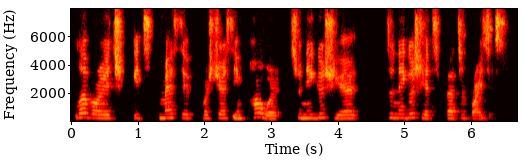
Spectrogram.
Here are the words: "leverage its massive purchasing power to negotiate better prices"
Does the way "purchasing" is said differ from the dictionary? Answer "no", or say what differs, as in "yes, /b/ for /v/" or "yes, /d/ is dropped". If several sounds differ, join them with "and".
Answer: yes, /f/ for /p/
